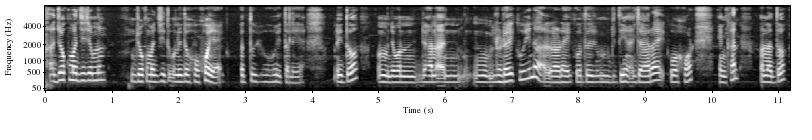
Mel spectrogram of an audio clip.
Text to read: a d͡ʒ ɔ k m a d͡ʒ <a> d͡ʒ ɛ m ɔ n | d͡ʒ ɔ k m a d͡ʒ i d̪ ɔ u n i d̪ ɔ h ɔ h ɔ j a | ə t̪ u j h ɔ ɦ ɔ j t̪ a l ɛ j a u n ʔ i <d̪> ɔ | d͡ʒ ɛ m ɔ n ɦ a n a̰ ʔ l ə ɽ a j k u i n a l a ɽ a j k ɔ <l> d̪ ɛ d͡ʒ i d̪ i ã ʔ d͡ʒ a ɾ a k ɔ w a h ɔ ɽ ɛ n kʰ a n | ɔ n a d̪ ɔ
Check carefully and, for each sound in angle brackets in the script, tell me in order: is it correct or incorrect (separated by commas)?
incorrect, correct, incorrect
